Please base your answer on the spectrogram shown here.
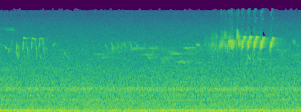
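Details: A black redstart sings soft, high notes, then a louder scratchy, crackling rattle near the end, against a steady low hum.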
